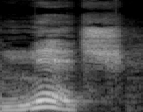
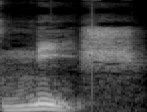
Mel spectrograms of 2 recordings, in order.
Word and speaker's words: niche: It's not niche, it's niche.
